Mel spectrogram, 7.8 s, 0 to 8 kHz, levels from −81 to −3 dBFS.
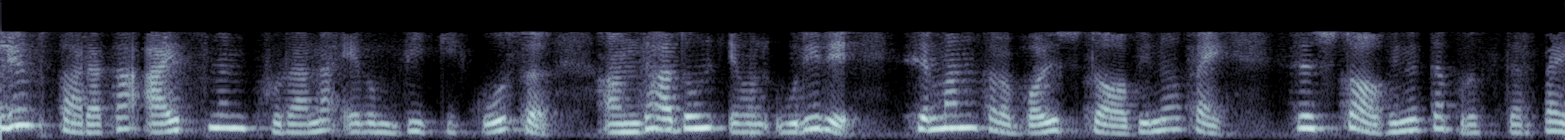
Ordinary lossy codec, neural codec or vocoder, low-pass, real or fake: AAC, 16 kbps; codec, 24 kHz, 0.9 kbps, WavTokenizer, large speech release; 7.2 kHz; fake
